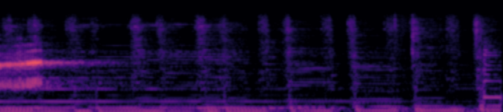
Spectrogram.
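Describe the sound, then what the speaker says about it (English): A frog croaks in a repeated, rhythmic series of low pulsing calls, loud and close, in a children's counting activity with music-like tones around it and no speech. "wait a minute, you're not a rubber ducky, you're a frog."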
